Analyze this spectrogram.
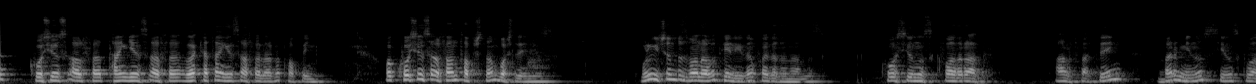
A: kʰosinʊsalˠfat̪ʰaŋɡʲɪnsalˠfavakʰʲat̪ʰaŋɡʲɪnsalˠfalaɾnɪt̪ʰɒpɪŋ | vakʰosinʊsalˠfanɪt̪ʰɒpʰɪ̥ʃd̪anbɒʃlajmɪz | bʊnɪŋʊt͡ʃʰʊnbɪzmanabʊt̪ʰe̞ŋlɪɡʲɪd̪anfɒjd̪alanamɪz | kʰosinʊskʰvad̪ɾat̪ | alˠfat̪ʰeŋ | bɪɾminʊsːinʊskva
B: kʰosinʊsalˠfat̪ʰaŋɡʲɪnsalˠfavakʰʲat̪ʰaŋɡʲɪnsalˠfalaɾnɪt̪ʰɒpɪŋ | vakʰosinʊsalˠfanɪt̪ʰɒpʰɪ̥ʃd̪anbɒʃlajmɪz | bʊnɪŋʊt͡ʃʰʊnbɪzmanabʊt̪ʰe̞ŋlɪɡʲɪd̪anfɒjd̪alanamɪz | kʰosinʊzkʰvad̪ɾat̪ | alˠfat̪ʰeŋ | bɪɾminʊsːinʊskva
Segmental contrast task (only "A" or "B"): A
